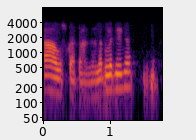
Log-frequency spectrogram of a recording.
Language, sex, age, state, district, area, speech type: Hindi, female, 60+, Uttar Pradesh, Hardoi, rural, conversation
